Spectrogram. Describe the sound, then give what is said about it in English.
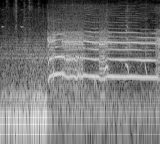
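A voice imitates a high-pitched car brake screech, holding one loud, shrill, steady whine for over two seconds with slight wavers, following a moment of low background rumble. “This is just a high pitch, just like when you got your hearing tested”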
